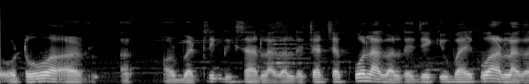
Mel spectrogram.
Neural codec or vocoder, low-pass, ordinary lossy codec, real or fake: none; none; none; real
